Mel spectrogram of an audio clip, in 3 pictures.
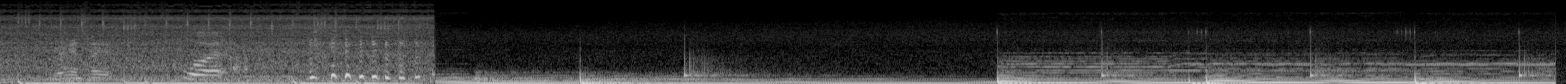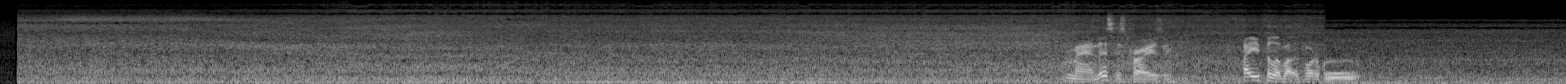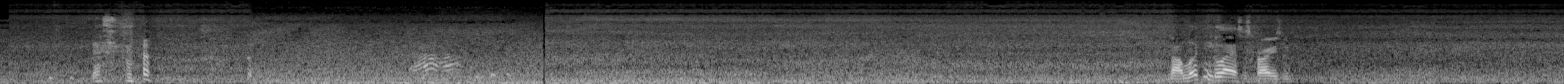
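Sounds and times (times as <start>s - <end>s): waterfall rushing: 0.0s - 4.4s, 15.8s - 29.8s, 31.4s - 46.9s.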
